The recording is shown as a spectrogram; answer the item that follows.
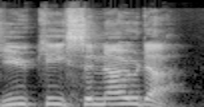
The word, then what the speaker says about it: Yuki Tsunoda: It's pronounced Yuki Tsunoda, says Mark.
